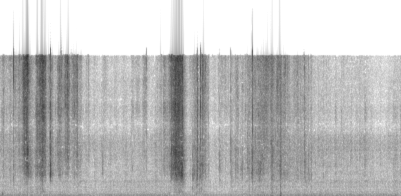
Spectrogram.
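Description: A chocolate bar wrapper being torn open and crinkled in a few short rustles, the loudest about three and a half seconds in, over a steady low hum.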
